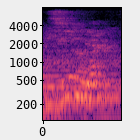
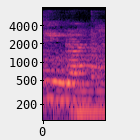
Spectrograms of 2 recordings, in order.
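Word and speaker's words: Njinga: Era un pueblo dirigido por una reina, una famosa reina con cuyo nombre era Jinga. Eh, se se escribe Nj i N G A.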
